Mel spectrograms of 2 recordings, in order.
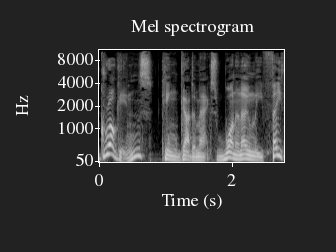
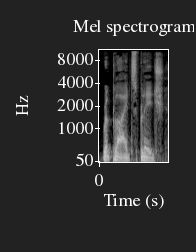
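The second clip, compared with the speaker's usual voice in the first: usual speaking voice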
